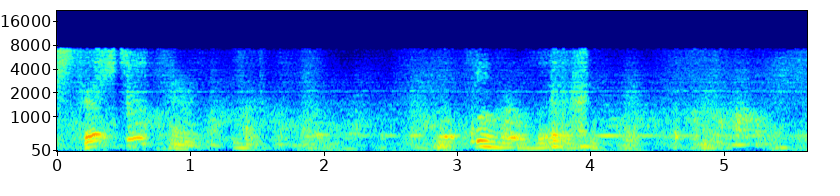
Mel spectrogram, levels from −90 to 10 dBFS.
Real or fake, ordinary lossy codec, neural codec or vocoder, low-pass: fake; none; codec, 44.1 kHz, 0.9 kbps, DAC; 7.2 kHz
